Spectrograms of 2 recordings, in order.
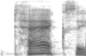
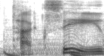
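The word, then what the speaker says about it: ταξί: word was tuxi so she was putting the emphasis on the first syllable but in Greek it's toxi the emphasis on the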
